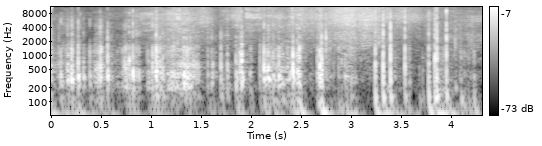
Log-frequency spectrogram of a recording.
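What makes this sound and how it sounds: Fingernails tap and scratch across the surface of a medium red, structured, hollow faux leather handbag with metal hardware. Quick, uneven taps land over a dull, low rustling scrape, with short resonant thumps from the hollow body and no lasting ring.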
